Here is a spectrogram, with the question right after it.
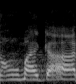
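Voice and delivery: acted, high-pitched, tearful weeping outburst. Retelling a sister's tearful reply on the phone: imitating someone crying. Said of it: "She's crying on the phone".

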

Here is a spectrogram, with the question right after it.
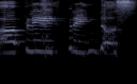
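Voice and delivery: put-on very high-pitched old grandmother voice. Hosts taking turns doing voices, one does the abuelita: abuelita voice. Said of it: "Here to do the abuelita".

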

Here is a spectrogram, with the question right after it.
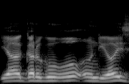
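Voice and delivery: Minnesota accent, Swedish touches. Speaker joins in on a Minnesota accent bit, Minnesota accent with Swedish touches. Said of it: "You mix your Sweden and your Minnesotan".

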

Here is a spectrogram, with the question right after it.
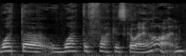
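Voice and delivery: ordinary talk

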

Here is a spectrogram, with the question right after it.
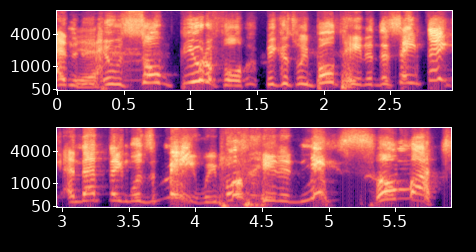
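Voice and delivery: high, loud, screaming rant. Retelling what they screamed at someone while driving around, reenacting the screaming. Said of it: "And I'm screaming at Robbie this".

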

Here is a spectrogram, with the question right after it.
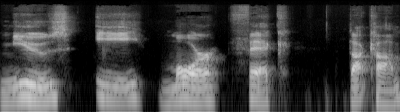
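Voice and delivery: drawn out slowly. A host introducing a guest repeats the guest's website name, said real slow. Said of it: "Let me say that real slow".

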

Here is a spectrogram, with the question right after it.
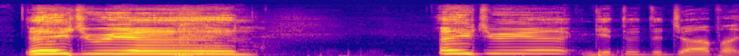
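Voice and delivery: very loud, high, bellowed, drawn-out call. Answering a request for an impression: Sylvester Stallone impression. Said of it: "Can you do a Sylvester Stallone impression?".

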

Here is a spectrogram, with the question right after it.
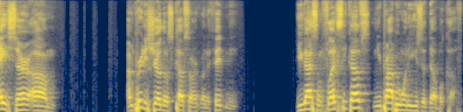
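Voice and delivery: very polite, courteous, professional-sounding voice.

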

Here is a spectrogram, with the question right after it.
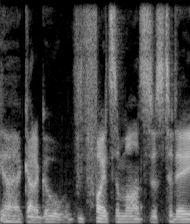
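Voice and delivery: put-on grimy old man voice. Joking about a character in game trailers: Warrior of Light as old grimy man. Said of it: "He's like".

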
